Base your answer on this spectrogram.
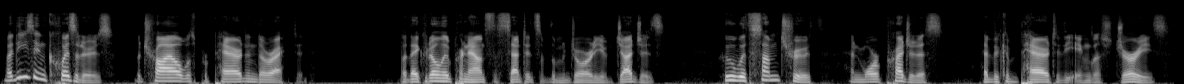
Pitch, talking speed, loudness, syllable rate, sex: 125 Hz, 175 wpm, -21 LUFS, 6.2 syllables/s, male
